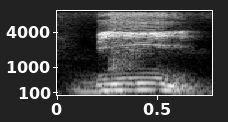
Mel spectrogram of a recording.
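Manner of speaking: बी बोलते हुए अंत की ई को लंबा खींचें; "बी" को धीरे खींचकर कहें ताकि ई सुनाई दे; खींचा हुआ अंतिम स्वर. Shown as a demonstration. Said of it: "देखिए आ रहा है ना". ("बी" में लंबी खिंची ई)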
